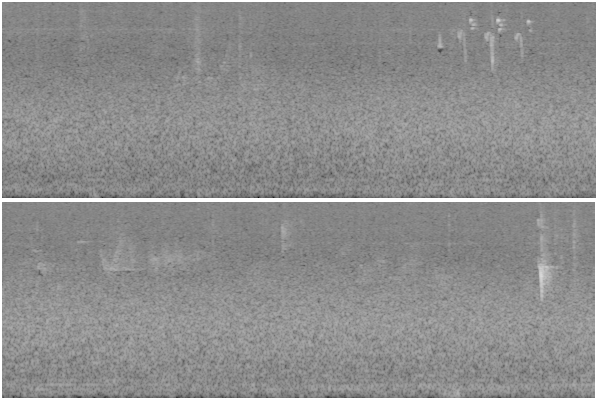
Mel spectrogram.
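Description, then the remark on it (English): A few faint, high, short calls from a wild bird of unknown sex chirp briefly near the middle, nearly buried under a steady low rumbling background noise; no one speaks. “Oh, that is a that same bird. Not sure what sex it is.”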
